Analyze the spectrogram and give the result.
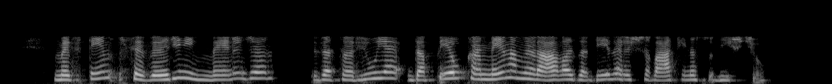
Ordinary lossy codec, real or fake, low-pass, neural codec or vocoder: Opus, 16 kbps; fake; 3.6 kHz; codec, 44.1 kHz, 1.7 kbps, Pupu-Codec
